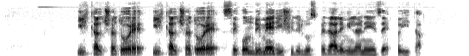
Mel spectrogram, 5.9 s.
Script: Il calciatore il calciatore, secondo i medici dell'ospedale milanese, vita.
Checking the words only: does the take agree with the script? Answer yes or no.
yes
